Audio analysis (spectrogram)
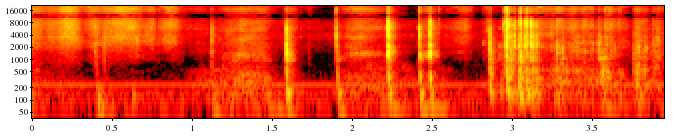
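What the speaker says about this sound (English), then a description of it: "I'm going to fold this in half, bring in my bone folder" Card stock folded in half and creased with a bone folder, heard as a series of short scraping rubs and sharp swipes at close range, irregular and quiet, with no talking.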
